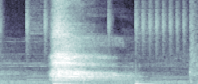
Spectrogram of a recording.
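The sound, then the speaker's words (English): A deep breath, heard as a long, loud, breathy rush followed by a second, shorter and softer breath, with no talking. “Taking a deep breath because I know I need it.”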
